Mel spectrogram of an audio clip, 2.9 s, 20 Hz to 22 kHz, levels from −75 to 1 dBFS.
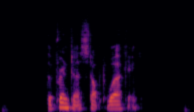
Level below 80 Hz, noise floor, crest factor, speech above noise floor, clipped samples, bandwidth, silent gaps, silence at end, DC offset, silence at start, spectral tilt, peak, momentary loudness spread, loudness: -74 dBFS; -86 dBFS; 22 dB; 51 dB; under 0.1%; 13.5 kHz; none; 0.85 s; under 0.1%; 0.7 s; -5 dB/octave; -14 dBFS; 15 LU; -35 LUFS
